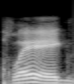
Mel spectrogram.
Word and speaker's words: plague: has one vowel sound plague the double vowel actually is not pronounced whatsoever you don't even pronounce it uh interesting construction it's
